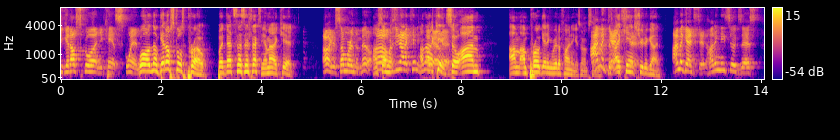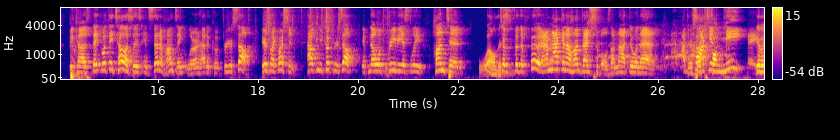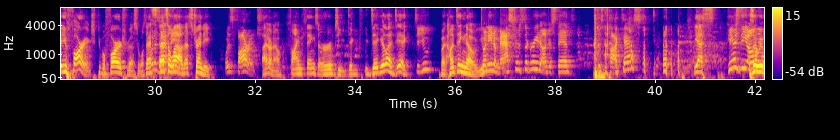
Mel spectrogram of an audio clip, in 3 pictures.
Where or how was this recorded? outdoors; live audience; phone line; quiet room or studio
live audience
